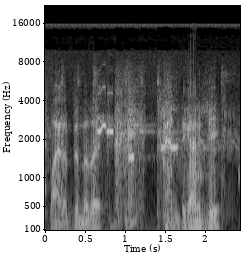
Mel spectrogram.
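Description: A man's voice in animated, expressive speech.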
